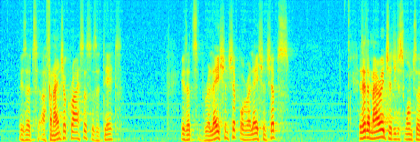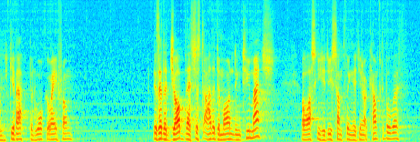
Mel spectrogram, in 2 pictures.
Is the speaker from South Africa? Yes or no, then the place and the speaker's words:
yes; South Africa; growing up in South Africa, in apartheid South Africa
